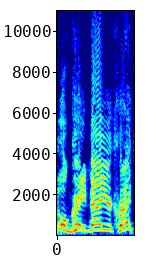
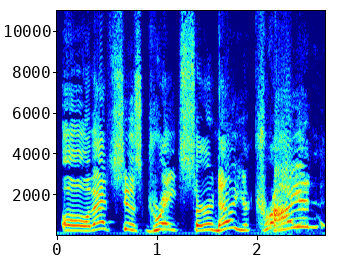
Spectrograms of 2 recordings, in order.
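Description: First: Mocking jab. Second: High, slow mocking voice, dragging out crying; mocking sneer. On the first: Retold jab at Maria. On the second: Mocking guy in retold story.

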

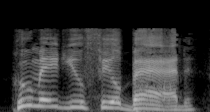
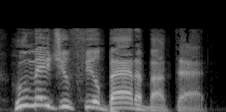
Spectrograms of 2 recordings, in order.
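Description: First: Slow and deliberate, slightly higher; drawn-out probing question; slow, pointed question. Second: Said in the usual way. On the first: Retold or imitated. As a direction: press the question slowly. Same question repeated slowly, deliberately.

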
